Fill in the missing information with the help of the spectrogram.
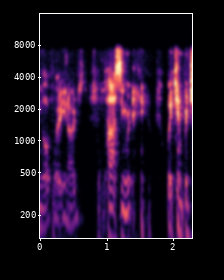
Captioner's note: chuckles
